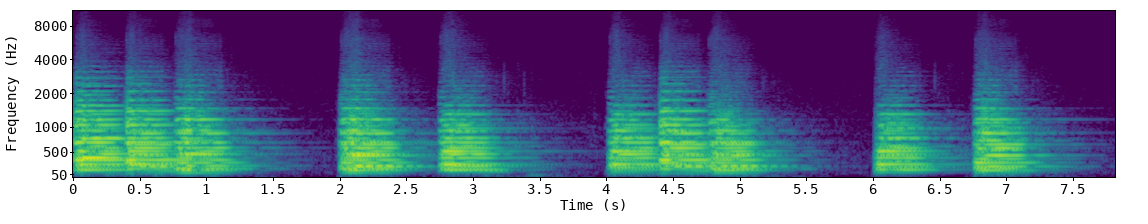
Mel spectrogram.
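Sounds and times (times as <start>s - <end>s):
MIDI brass quartet playing a chord progression in G minor: 0.0s - 1.2s, 2.0s - 3.2s, 4.0s - 5.2s, 6.0s - 7.2s.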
